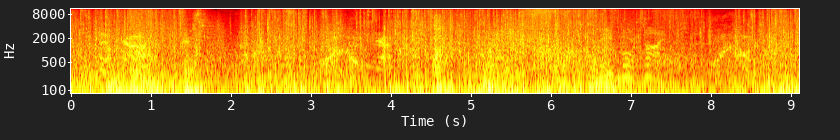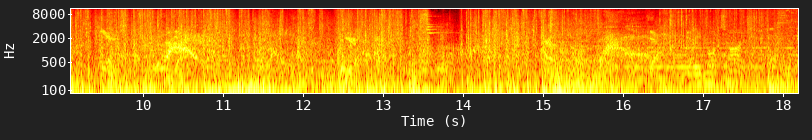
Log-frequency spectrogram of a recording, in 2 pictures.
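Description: Magic blasts and heavy impacts crackle and boom without pause.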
